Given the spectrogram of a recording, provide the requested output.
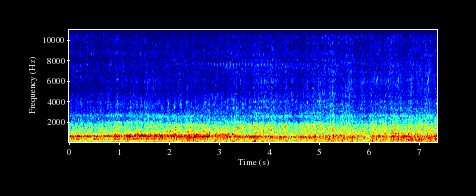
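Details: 1989 Suzuki 30hp three-cylinder two-stroke outboard, after replacing the bad crankshaft seal and fuel pump: steady, even tick-over with a smooth mid-pitched hum, no popping or dropouts; firing cleanly on all cylinders.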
